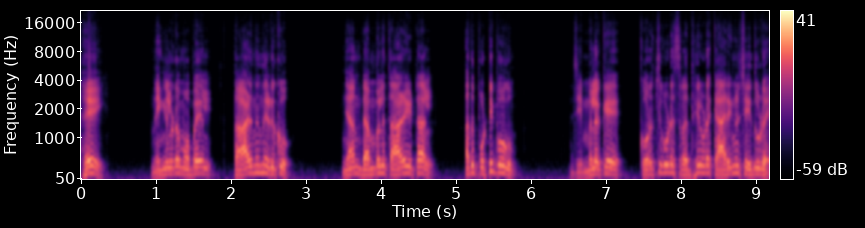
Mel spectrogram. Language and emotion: Malayalam, angry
